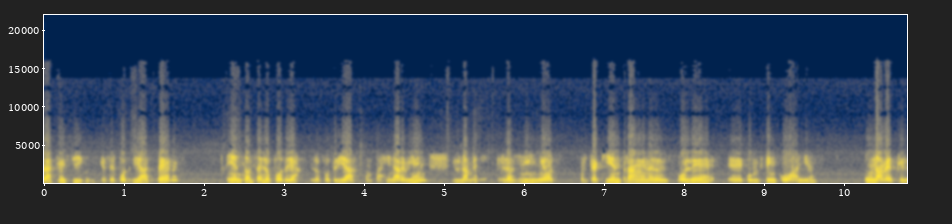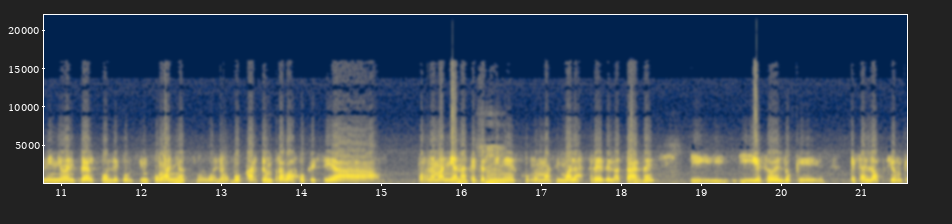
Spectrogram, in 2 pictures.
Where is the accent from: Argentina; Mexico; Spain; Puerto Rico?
Spain; South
